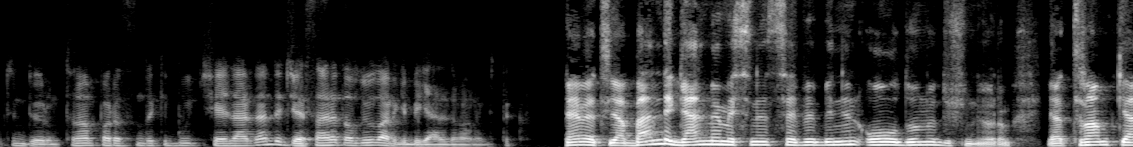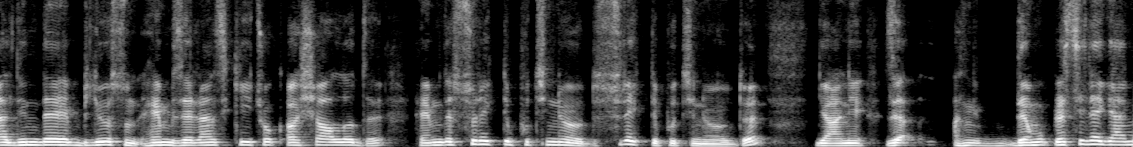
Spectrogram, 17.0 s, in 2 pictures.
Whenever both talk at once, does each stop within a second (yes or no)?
yes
